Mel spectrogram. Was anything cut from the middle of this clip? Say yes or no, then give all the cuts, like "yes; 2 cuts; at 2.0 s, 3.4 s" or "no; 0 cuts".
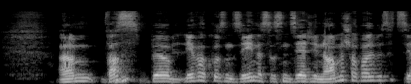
yes; 1 cut; at 1.7 s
